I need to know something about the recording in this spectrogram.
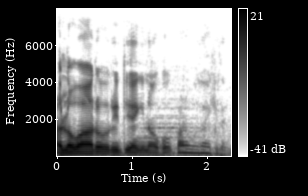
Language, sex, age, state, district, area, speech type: Kannada, male, 18-30, Karnataka, Bellary, rural, spontaneous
